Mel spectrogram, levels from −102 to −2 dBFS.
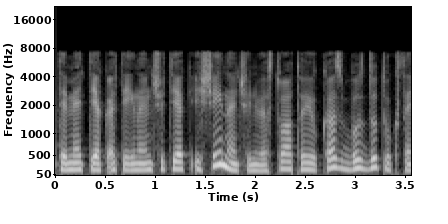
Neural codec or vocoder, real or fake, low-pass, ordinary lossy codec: none; real; 7.2 kHz; MP3, 64 kbps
